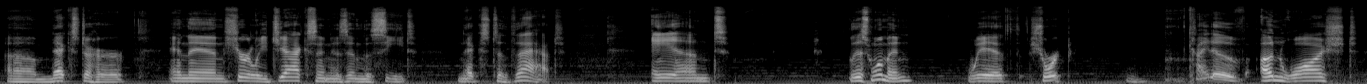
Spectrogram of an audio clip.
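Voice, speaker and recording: Man, game master, slow pace, medium pitch, halting deliberate descriptions, tabletop horror narration. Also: gravelly.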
